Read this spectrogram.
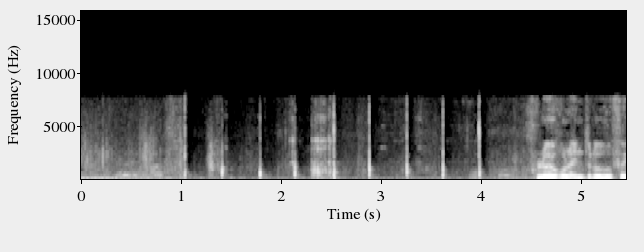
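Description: A pick strikes hard dry ground again and again.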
